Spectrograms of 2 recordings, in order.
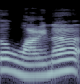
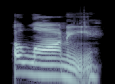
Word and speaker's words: Alani: I have loved the I don't even know how you say it, but I think it's Alina. Al Oh, it's um Alani.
